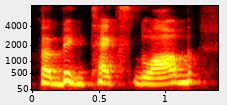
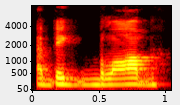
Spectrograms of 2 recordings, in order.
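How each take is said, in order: First: Slow words with a real laugh at the start. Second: Said in the usual way. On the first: Real, not acted. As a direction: laugh as you correct yourself, slowly.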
